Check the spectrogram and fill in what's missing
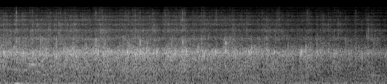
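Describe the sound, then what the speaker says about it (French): A university audience in Kinshasa applauds loudly, a thick, continuous roar of clapping that holds steady and eases slightly toward the end. "Je pense qu'il faut vraiment l'applaudir très fort."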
